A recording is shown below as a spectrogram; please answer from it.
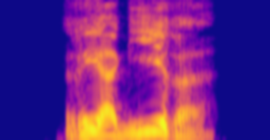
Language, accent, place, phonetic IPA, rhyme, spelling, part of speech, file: German, Germany, Berlin, [ʁeaˈɡiːʁə], -iːʁə, reagiere, verb, De-reagiere.ogg
- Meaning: inflection of reagieren: 1. first-person singular present 2. first/third-person singular subjunctive I 3. singular imperative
